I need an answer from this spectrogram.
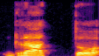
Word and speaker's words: gratto: In Italian, if a consonant is doubled, it's actually pronounced twice as long. So grato and gratto are actually different words with different meanings.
